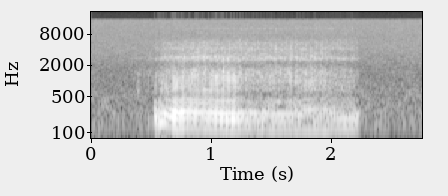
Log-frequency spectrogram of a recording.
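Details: Pit bull-type dog asleep, a frequent snorer: one drawn-out, rumbling, fluttering inspiratory snore lasting nearly two seconds in a quiet room; snoring.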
